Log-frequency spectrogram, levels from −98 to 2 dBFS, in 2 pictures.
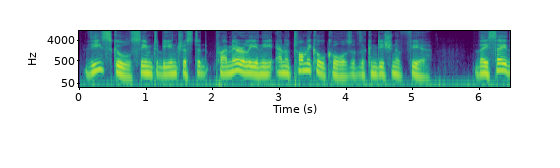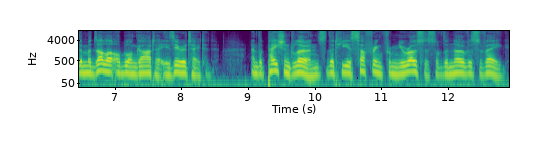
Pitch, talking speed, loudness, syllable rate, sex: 140 Hz, 170 wpm, -17 LUFS, 5.7 syllables/s, male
